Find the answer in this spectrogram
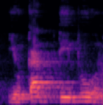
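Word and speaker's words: يُكَذِّبُ: ara'aital ladzi yukadzibu biddin, yang mana huruf dzal di sini seringkali diganti dengan huruf dal, yukadzibu. Nah, ini kesalahan yang sangat fatal. Mengapa? Karena merubah huruf dzal menjadi huruf dal. Harusnya yukadzibu, yukadzibu, bukan yukadzibu.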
